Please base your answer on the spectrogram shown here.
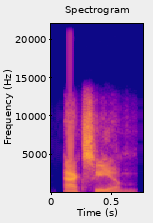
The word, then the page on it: axiom: American English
